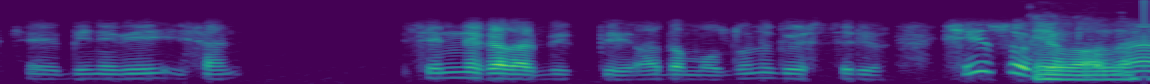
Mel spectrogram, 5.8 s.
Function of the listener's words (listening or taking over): listening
